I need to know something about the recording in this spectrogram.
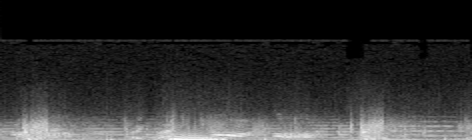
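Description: Film fight sound effects: sharp dubbed punch whacks, several in quick succession, with short shouts and grunts from the fighters over background music.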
